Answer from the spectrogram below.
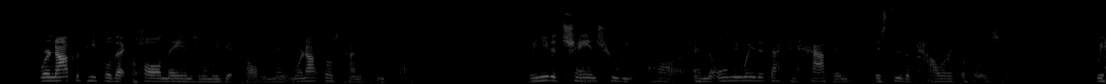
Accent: American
